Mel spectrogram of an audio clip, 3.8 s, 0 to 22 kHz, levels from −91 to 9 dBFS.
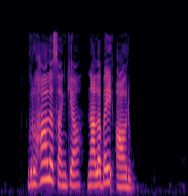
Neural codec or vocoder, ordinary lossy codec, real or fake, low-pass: none; none; real; 10.8 kHz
